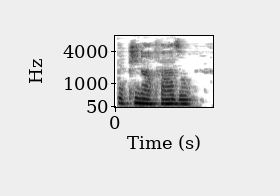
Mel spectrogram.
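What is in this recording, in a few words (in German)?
"burkina faso", German; pronunciation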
